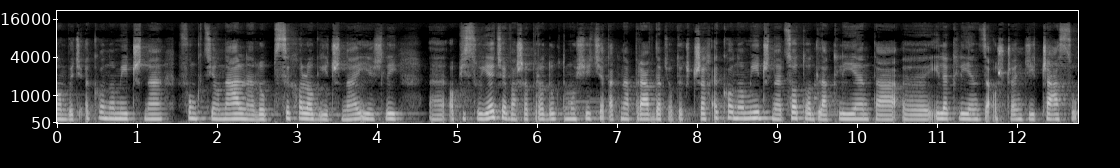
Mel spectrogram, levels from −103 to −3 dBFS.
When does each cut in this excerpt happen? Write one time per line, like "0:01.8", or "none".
0:01.5
0:06.3
0:07.6
0:08.2
0:09.1
0:09.5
